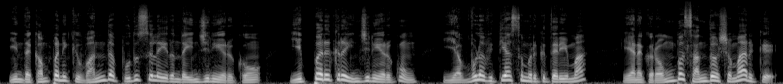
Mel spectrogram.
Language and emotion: Tamil, happy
